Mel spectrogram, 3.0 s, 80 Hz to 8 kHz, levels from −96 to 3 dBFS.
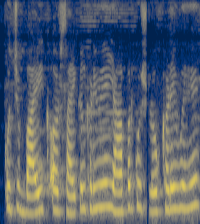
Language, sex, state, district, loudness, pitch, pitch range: Hindi, female, Delhi, New Delhi, -15 LUFS, 280 Hz, 250-300 Hz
